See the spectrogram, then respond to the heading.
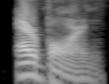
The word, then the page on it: airborne: American English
